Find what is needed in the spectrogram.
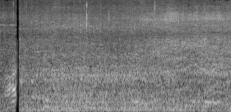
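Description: Motorboat engine running steadily with a low rumble, faint voices over it.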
